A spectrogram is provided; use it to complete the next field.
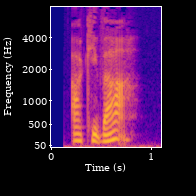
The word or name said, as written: arkivar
